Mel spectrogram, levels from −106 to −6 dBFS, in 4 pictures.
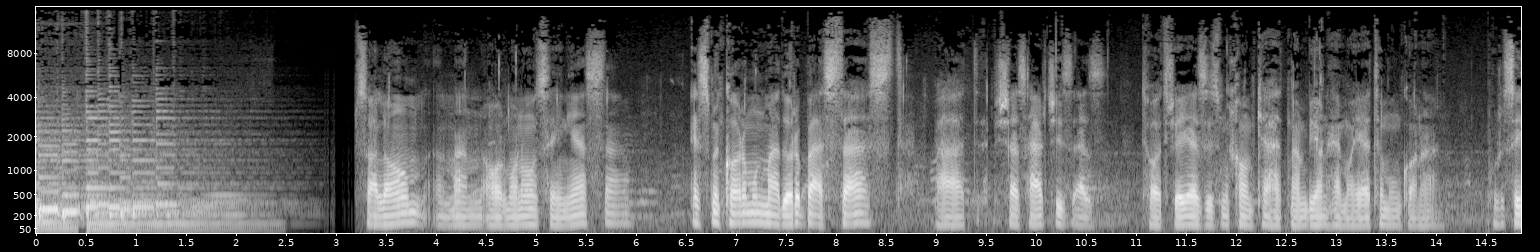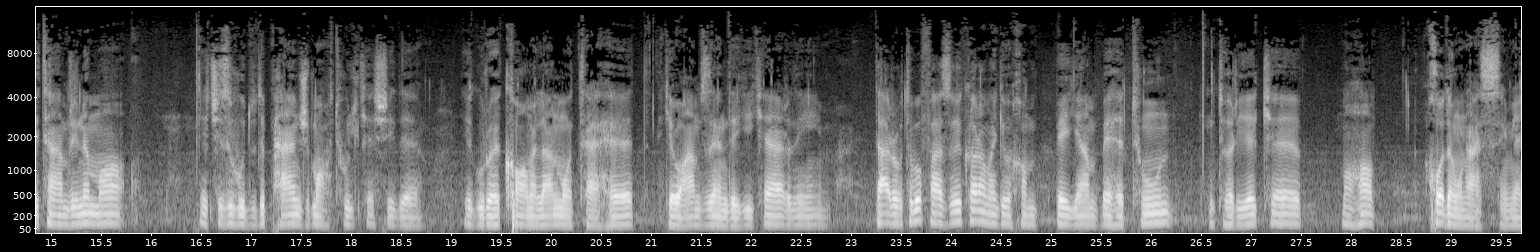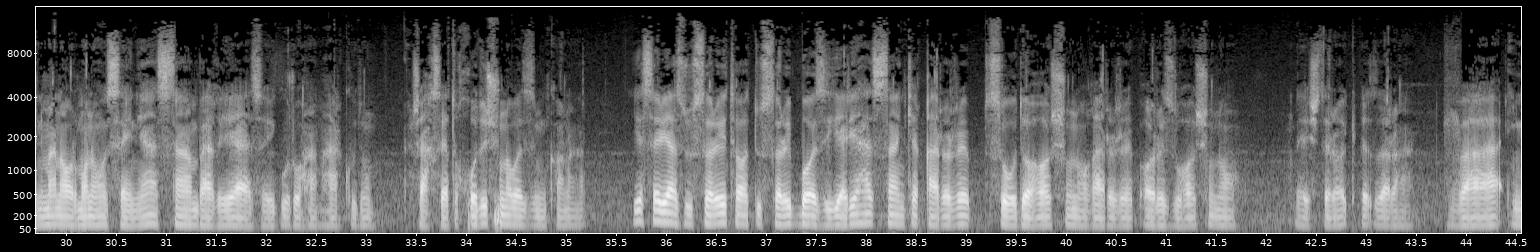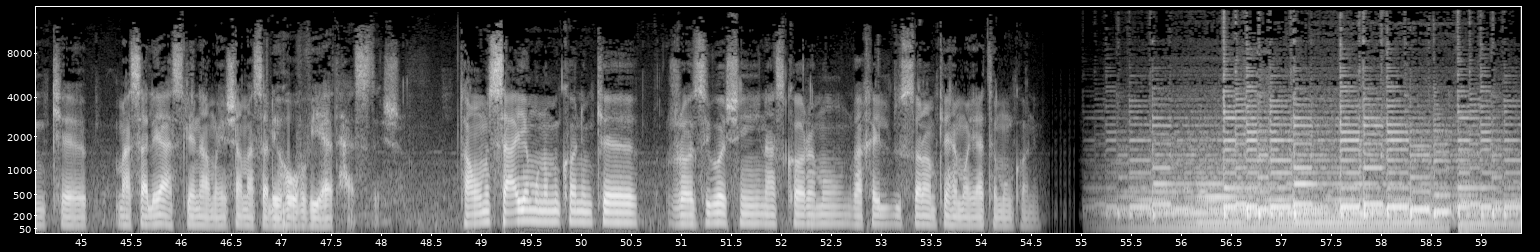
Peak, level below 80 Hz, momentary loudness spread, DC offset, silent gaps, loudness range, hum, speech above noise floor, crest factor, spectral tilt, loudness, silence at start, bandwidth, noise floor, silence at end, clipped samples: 0 dBFS; -42 dBFS; 12 LU; under 0.1%; 3.03-3.13 s, 54.94-54.98 s; 5 LU; none; 37 dB; 20 dB; -5 dB/octave; -20 LUFS; 0 s; 15.5 kHz; -57 dBFS; 0 s; under 0.1%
